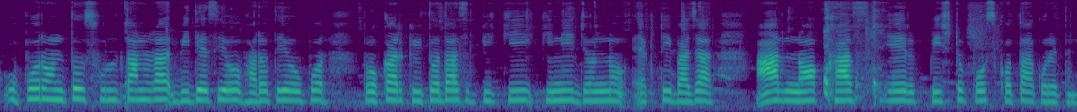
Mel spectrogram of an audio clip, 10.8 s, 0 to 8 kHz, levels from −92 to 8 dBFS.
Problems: none marked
